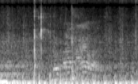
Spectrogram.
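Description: An engine idling close by, a steady low rumble, with a couple of short clicks just after half a second in.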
